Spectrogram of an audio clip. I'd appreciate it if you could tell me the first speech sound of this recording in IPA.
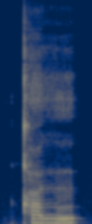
qʰ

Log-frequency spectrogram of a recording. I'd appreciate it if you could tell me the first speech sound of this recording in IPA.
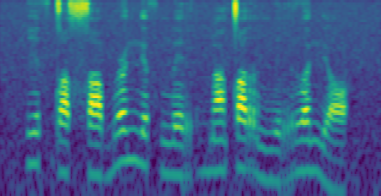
i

